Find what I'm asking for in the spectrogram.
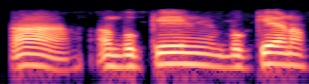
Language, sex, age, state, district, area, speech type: Malayalam, male, 30-45, Kerala, Wayanad, rural, conversation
